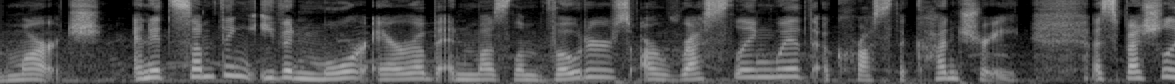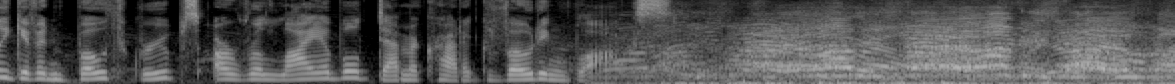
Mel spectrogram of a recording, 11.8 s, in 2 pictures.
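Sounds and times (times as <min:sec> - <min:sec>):
speech: 0:00.0 - 0:11.7
crowd chanting at a march: 0:08.8 - 0:11.7.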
